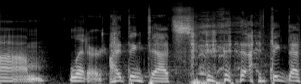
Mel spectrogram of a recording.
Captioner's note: laughs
